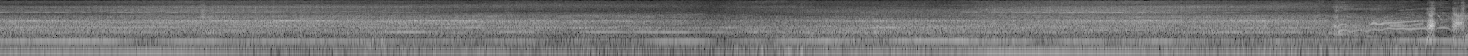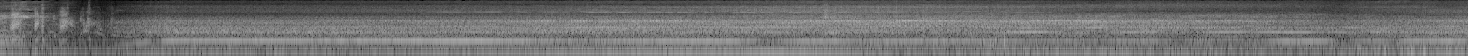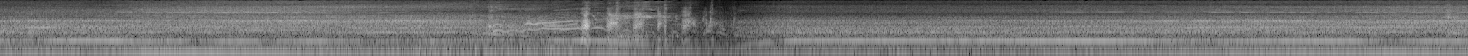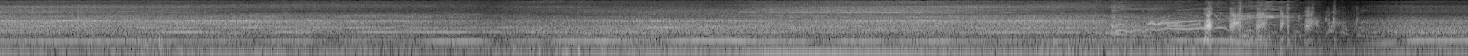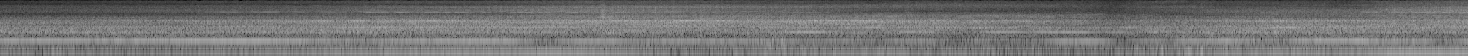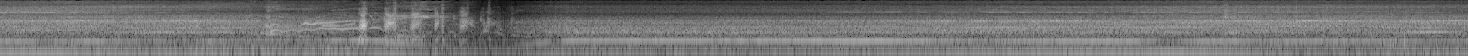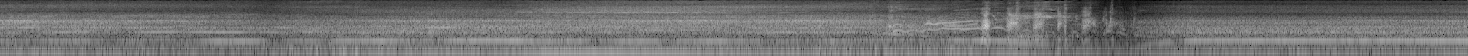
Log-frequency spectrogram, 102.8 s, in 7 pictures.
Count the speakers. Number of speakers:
zero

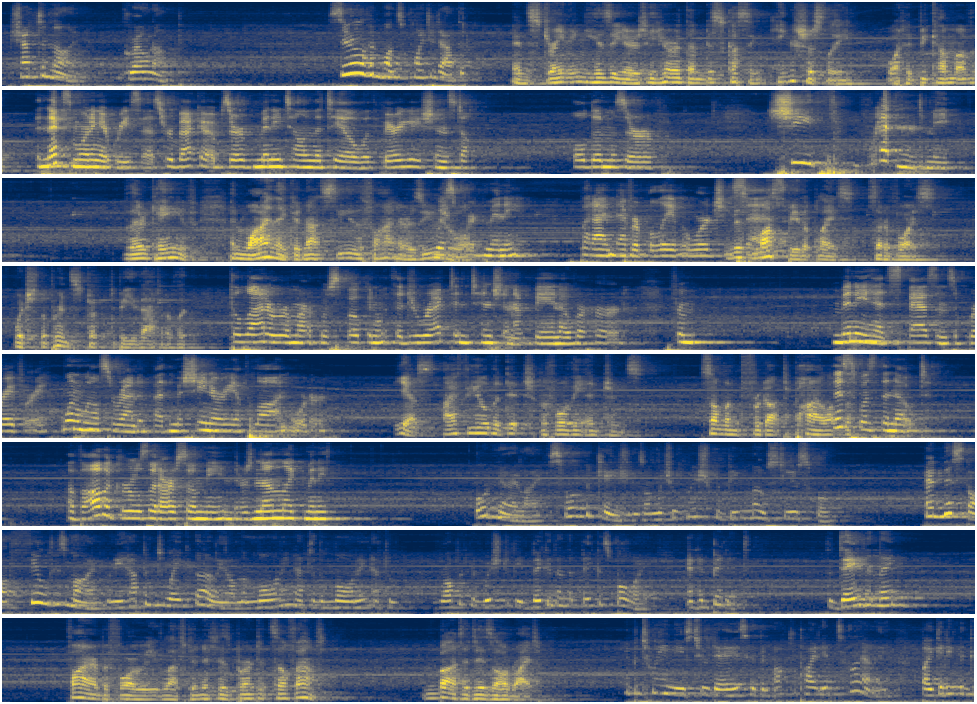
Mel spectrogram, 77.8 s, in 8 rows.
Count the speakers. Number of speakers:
three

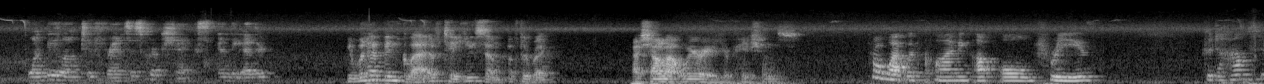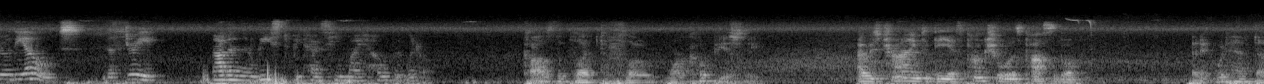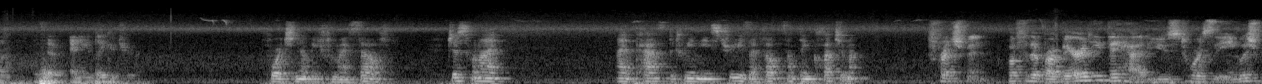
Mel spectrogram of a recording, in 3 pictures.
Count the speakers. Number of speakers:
eight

